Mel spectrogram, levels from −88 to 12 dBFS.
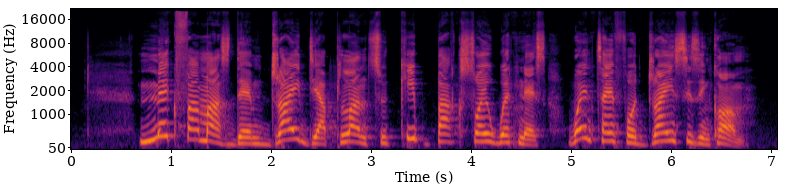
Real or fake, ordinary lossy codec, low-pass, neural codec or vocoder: real; none; none; none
